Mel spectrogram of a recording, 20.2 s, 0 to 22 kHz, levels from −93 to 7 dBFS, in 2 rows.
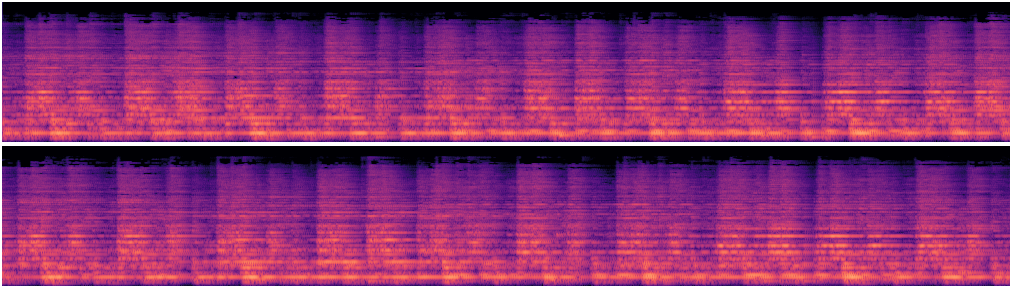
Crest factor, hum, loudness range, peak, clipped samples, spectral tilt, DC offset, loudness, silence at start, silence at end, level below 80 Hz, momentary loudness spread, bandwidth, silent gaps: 18 dB; none; 2 LU; -4 dBFS; under 0.1%; -3.5 dB/octave; under 0.1%; -21 LUFS; 0 s; 0 s; -72 dBFS; 5 LU; 14 kHz; none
